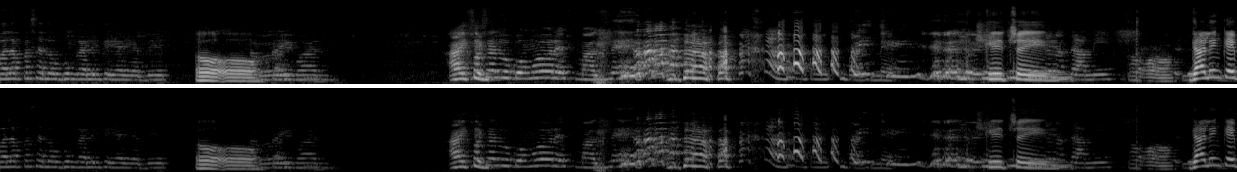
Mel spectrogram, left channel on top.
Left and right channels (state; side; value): quieter; right; 10.6 dB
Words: walang pasalubong galing kay Yaya Beth. Oo. Taiwan. Ay, Pasalubong mo, ref magnet. Keychain. Ang dami. Oo. Galing kay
